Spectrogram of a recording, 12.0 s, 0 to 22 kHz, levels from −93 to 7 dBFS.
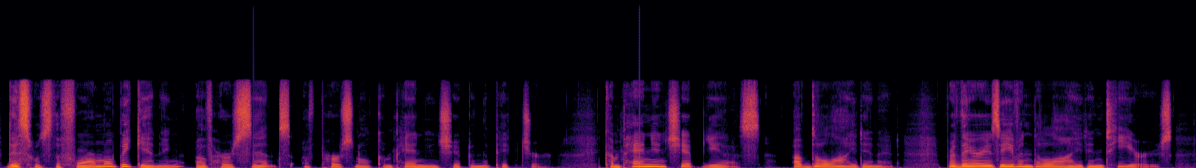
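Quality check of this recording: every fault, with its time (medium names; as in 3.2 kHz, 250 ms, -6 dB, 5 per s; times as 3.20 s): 2.54–2.55 s: dropout 5.2 ms
6.40 s: dropout 2.7 ms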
